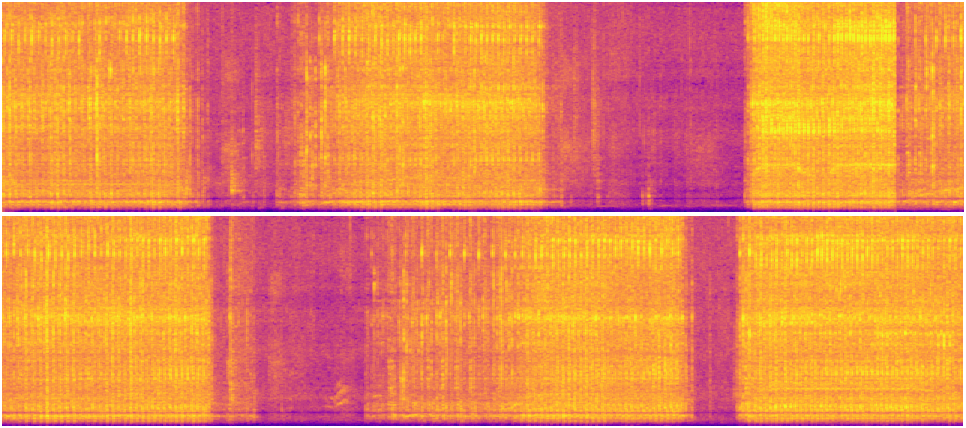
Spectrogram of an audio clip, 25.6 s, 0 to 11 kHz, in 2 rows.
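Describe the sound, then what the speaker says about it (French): Close, loud sewing machine sewing a 1 cm seam along the sides and hem of a puffer jacket sleeve, running in several even bursts separated by brief pauses. "On réalise une couture à 1 cm du bord, des côtés et du bas de la manche."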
